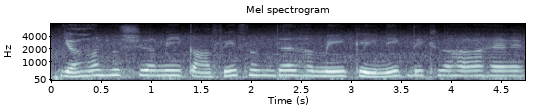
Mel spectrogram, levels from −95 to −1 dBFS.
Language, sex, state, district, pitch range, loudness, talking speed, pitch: Hindi, female, Maharashtra, Gondia, 235-260 Hz, -16 LUFS, 125 wpm, 245 Hz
